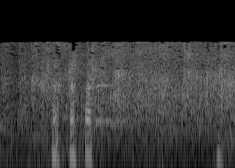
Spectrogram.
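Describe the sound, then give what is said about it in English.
An audience claps in a steady, moderate wash of applause, with a few short voiced shouts or laughs rising over it near the start. “Some of you maybe shouldn't have clapped because you might not have read what my answer was to the search committee.”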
